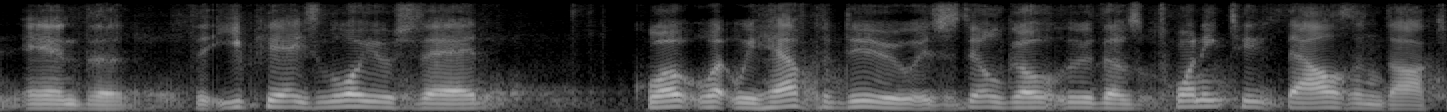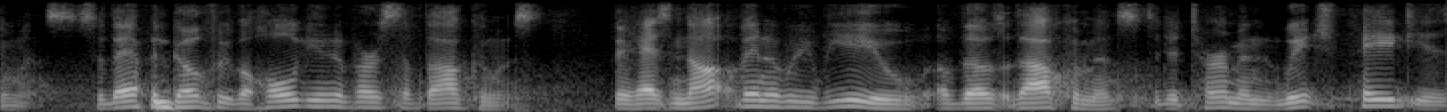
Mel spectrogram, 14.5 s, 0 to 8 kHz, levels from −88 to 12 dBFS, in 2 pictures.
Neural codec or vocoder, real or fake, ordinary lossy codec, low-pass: codec, 16 kHz in and 24 kHz out, 0.9 kbps, LongCat-Audio-Codec, four codebook decoder; fake; Opus, 24 kbps; 7.2 kHz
